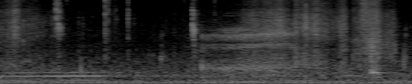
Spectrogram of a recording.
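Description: Faint close-miked chewing and small mouth clicks, with a soft rustle of a paper napkin wiped across the mouth.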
